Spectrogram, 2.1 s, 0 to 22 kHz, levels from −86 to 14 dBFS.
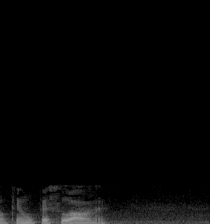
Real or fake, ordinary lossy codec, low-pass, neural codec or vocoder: real; AAC, 16 kbps; 7.2 kHz; none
